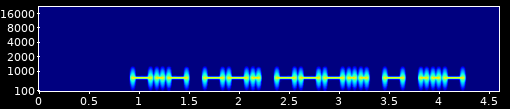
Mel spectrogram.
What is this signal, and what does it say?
Morse code, heard as a keyed tone, about 20 wpm, 700 Hz. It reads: KG8TU
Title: Speed Racing - USA 2x2 Call Signs 17wpm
